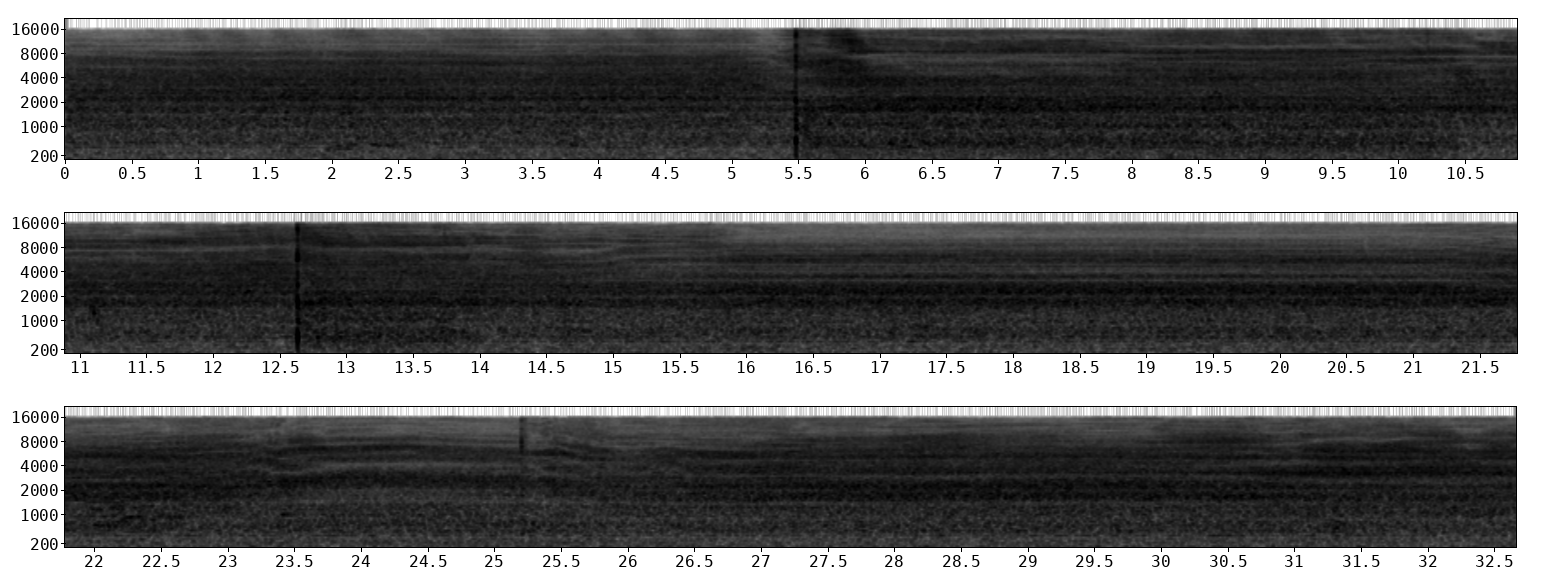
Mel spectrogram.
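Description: Glassblower's bench torch flame hissing steadily as borosilicate tubing is turned in it, with two sharp clicks about five and twelve seconds in.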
